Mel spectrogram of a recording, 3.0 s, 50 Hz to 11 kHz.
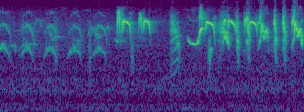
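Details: Marsh warbler lured by playback of its own song from a hung mobile phone, near quarry workings on 9 May 2020, attacking the phone and trying to outsing it: rapid varied high chattering, arched notes, then dense buzzy bursts.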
